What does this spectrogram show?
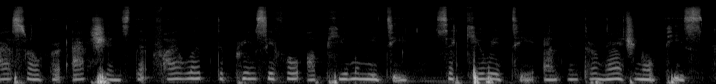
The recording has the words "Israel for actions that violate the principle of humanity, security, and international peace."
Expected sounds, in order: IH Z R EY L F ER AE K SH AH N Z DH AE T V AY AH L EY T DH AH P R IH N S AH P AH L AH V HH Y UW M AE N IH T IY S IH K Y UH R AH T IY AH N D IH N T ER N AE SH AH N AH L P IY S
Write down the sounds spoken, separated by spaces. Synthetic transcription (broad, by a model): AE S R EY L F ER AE K SH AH N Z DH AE T F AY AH L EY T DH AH P R IH N S AH P AH L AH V HH Y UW M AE N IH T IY S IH K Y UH R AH T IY AH N D IH N T ER N AE SH AH N AH L P IY S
